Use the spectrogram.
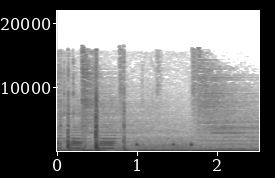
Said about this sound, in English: They like staged this whole scene where he's out there honking his horn and can't get in the gate.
